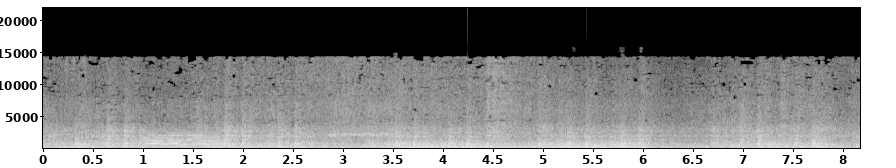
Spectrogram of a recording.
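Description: Electric commuter train running alongside the platform, with a steady rumble and wheel clatter over the rails. A short tonal whine stands out about a second in.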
